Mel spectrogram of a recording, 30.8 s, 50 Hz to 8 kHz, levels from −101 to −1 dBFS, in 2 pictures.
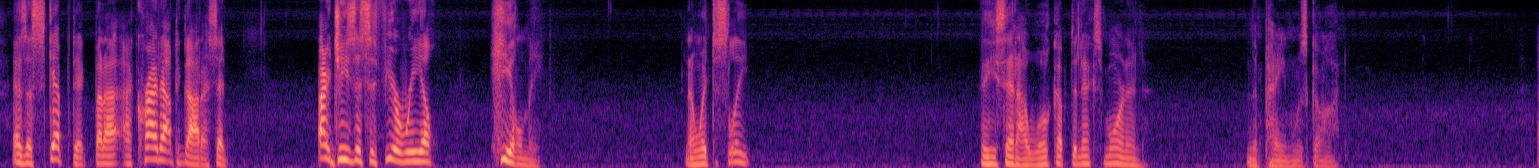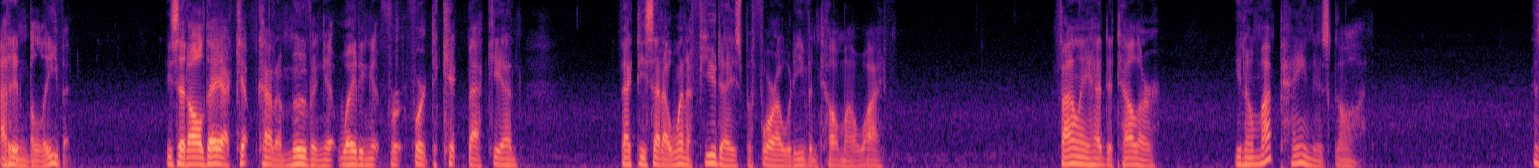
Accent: American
